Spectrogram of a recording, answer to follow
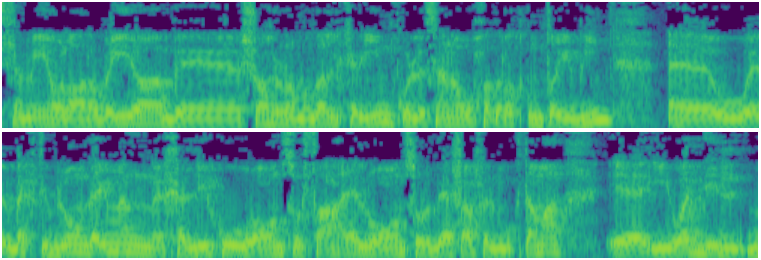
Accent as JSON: {"language": "Arabic", "country": "Egypt", "said": "وده دورنا وده كلنا كمصريين، فهي ارض مباركه"}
